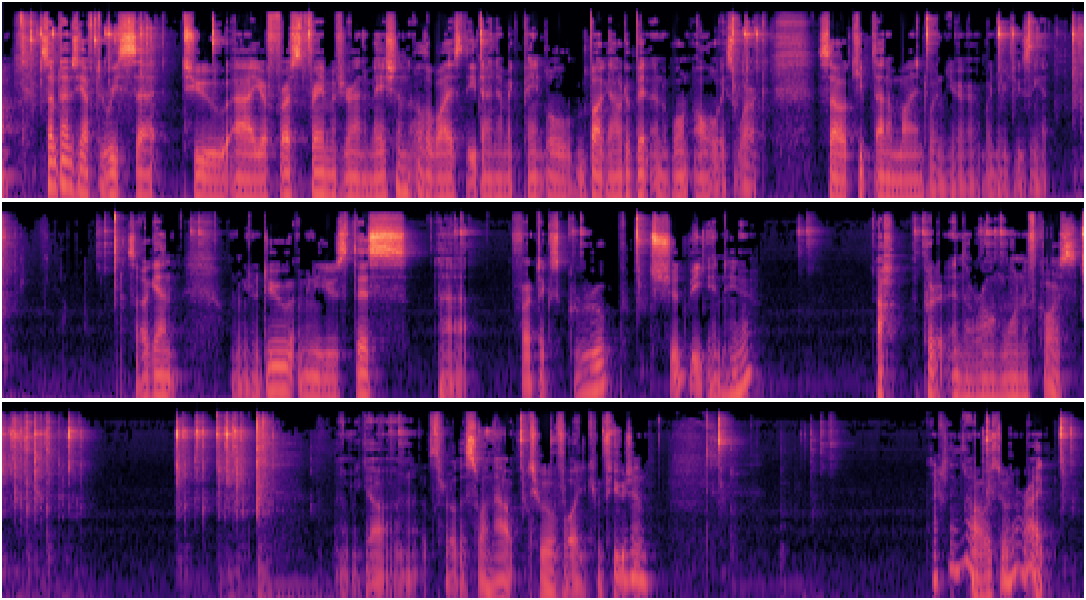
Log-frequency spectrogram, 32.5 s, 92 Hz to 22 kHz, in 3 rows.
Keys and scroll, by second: 0.4 alt+a, 1.1 alt+a, 1.4 shift+Left, 7.5 alt+a, 10.1 alt+a, 10.8 shift+Left, 21.7-24.0 typing, 24.3 Return, 32.3 ctrl+z.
